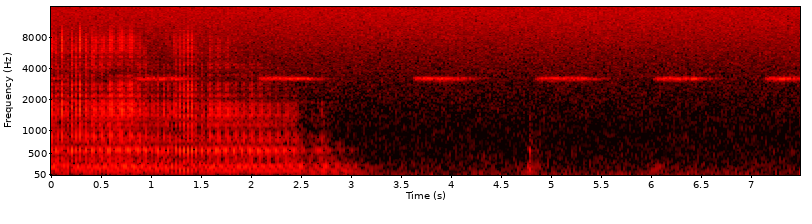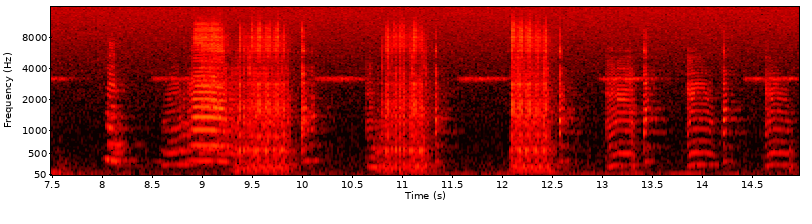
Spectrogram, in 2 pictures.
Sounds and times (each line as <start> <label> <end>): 0.0 creaking with wooden doors 2.6
8.0 creaking with wooden doors 14.9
